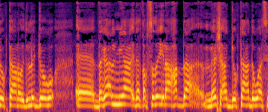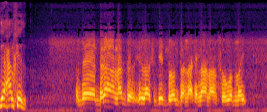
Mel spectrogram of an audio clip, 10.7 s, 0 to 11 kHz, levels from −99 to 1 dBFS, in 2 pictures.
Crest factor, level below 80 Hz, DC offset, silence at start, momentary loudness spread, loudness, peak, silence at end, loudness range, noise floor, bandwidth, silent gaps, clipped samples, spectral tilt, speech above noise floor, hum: 12 dB; -48 dBFS; under 0.1%; 0 s; 6 LU; -12 LUFS; 0 dBFS; 0.45 s; 3 LU; -45 dBFS; 11 kHz; none; under 0.1%; -6.5 dB/octave; 34 dB; none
